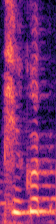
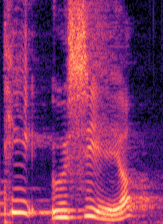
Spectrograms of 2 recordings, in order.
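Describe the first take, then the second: First: A g sound comes before the final vowel. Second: No g sound comes before the final vowel. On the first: The speaker calls it wrong. "티귿 아니고" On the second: The speaker calls it right.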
